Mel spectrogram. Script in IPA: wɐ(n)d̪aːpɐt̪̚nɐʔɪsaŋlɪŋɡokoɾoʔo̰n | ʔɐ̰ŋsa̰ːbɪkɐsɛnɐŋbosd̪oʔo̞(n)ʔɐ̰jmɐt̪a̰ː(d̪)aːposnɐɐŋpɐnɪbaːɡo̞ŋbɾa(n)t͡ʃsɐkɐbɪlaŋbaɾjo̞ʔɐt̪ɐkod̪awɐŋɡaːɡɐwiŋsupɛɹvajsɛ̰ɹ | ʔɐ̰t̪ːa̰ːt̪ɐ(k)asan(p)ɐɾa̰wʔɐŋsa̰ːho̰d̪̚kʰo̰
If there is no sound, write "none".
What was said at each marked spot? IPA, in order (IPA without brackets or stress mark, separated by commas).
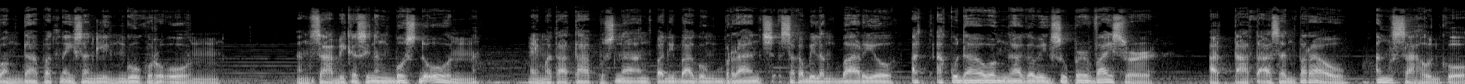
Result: ŋ, n, t̪, n, ʔ, p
